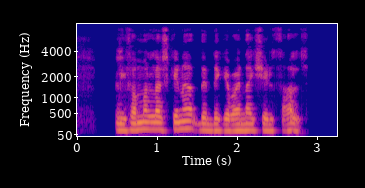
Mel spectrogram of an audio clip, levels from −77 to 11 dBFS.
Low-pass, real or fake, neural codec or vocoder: 7.2 kHz; real; none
